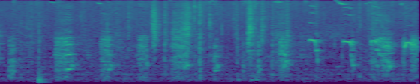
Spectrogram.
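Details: Puppies three weeks of age squeaking and whining in a chorus, a knock early on, then several clear high chirping squeals rising toward the end over constant rustling.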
